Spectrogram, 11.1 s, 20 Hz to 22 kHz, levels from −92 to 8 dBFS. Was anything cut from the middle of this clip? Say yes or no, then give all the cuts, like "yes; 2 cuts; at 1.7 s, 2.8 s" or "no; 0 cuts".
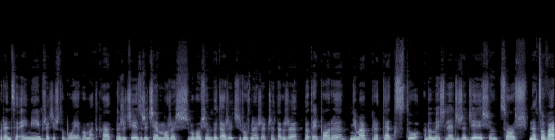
no; 0 cuts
